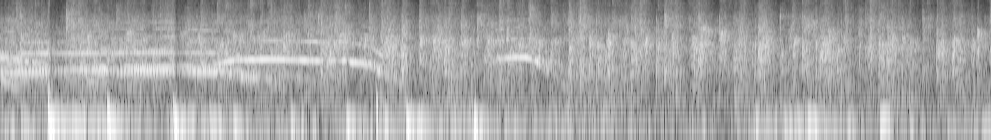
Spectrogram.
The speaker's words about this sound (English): All right, you guys. Uh, thank you. Let's have another round of applause for my guests. Thank you.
